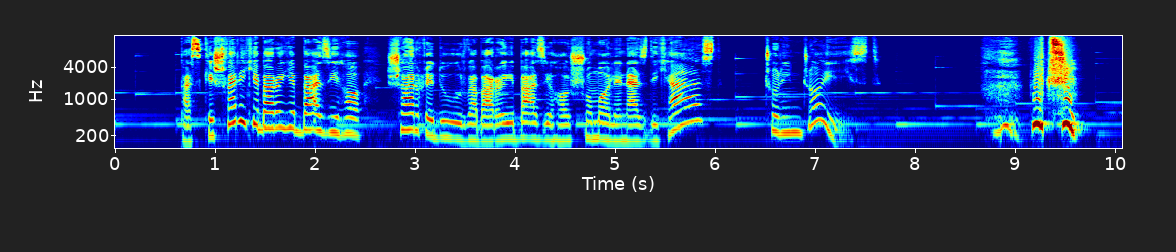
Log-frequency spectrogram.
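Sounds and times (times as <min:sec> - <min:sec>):
speech: 0:00.7 - 0:07.7, 0:08.7 - 0:09.7
male teacher sneezing: 0:09.2 - 0:09.8.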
